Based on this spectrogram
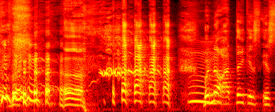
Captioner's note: laughs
